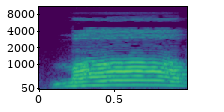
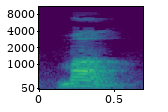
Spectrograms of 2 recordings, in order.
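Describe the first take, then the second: First: மா with the vowel dragged out too long. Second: மா kept short, falling away; short vowel. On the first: Teacher showing students how not to say மா, long vowel. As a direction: stretch மா into a long aa. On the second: Teacher showing students the correct மா, short vowel. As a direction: say மா briefly, without dragging the aa. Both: Shown as a demonstration. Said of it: "அப்படின்னு சொல்லி உச்சரிக்க கூடாது".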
